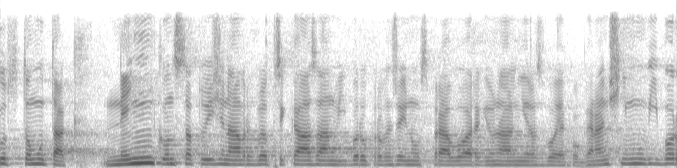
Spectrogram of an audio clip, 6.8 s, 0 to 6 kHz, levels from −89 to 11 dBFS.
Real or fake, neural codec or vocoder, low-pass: real; none; 5.4 kHz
